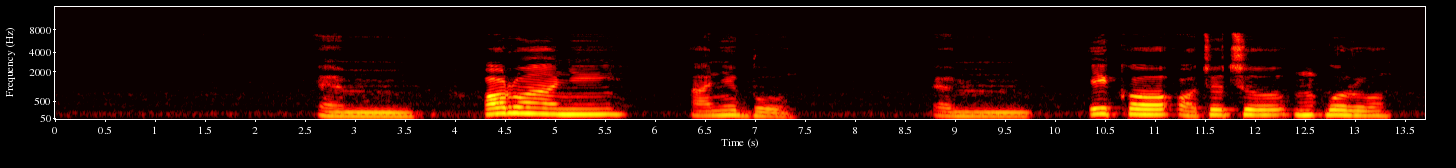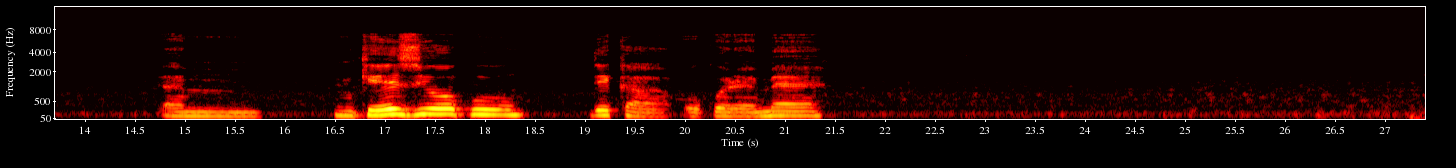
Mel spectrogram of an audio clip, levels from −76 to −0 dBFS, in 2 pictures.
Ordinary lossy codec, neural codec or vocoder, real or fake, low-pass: none; none; real; 7.2 kHz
